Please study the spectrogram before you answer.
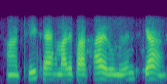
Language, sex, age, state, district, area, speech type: Hindi, female, 45-60, Bihar, Samastipur, rural, conversation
